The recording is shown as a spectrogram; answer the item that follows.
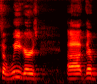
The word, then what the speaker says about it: Uyghurs: on anything you wouldn't if you read that word you probably wouldn't pronounce it that way but that is the way it's pronounced the uyghurs uh they're it's basically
